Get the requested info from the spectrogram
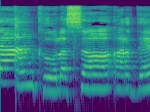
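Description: A woman singing alone, a run of short held notes stepping up and down.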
